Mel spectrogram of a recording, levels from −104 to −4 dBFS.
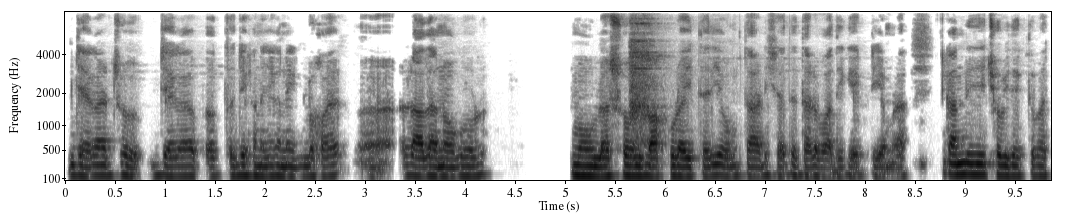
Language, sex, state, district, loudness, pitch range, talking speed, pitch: Bengali, male, West Bengal, Jhargram, -17 LUFS, 125-140 Hz, 115 wpm, 130 Hz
